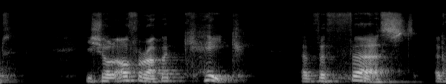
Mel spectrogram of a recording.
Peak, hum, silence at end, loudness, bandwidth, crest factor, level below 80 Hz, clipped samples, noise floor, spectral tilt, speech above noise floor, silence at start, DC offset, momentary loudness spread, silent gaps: -8 dBFS; none; 0 s; -26 LUFS; 13 kHz; 20 dB; -72 dBFS; under 0.1%; -73 dBFS; -4.5 dB/octave; 47 dB; 0 s; under 0.1%; 17 LU; none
